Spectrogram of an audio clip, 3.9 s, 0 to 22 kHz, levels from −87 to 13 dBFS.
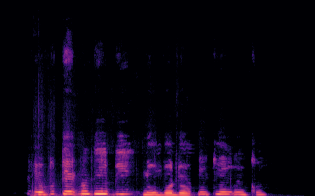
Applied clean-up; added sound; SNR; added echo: neural mask model DeepFilterNet 3.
